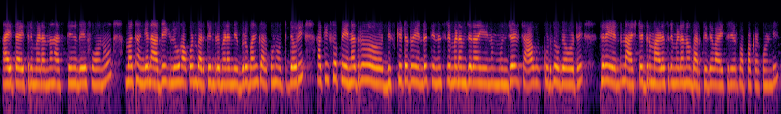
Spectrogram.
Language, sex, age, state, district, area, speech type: Kannada, female, 18-30, Karnataka, Gulbarga, urban, conversation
